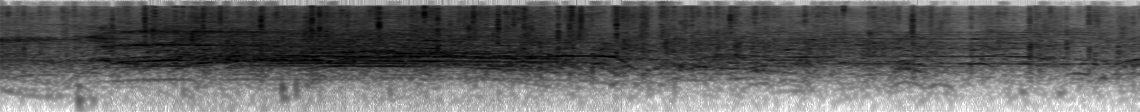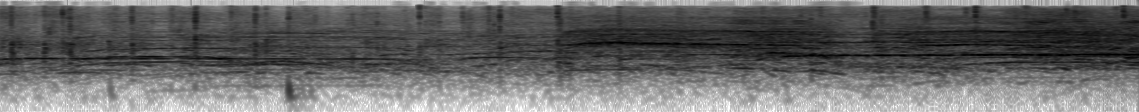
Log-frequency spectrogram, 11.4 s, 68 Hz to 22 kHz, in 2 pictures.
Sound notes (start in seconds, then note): 2.2 audience cheering and applauding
